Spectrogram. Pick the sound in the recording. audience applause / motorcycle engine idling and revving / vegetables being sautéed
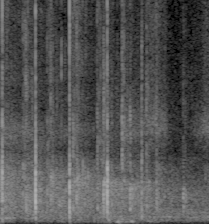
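audience applause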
